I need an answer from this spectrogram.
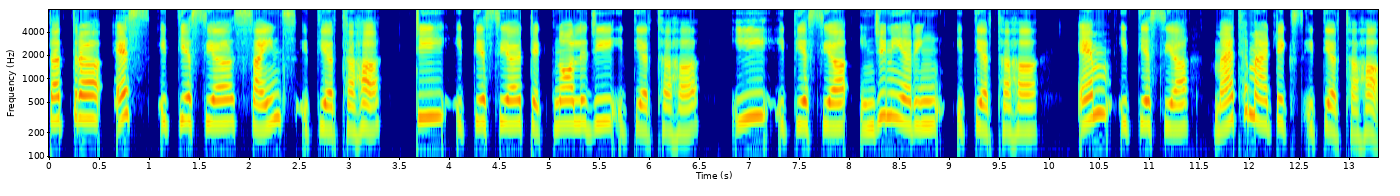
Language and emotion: Sanskrit, neutral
